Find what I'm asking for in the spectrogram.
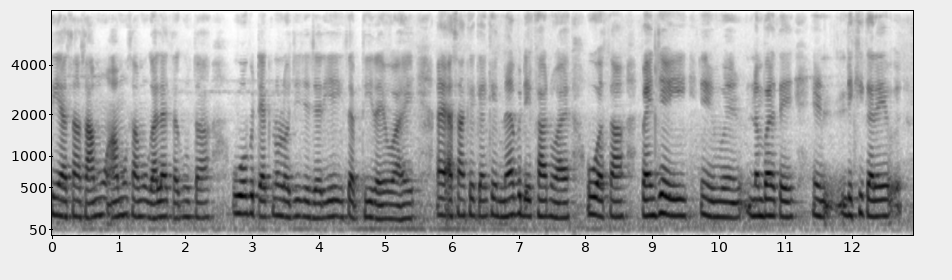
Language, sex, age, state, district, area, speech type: Sindhi, female, 60+, Gujarat, Kutch, urban, spontaneous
